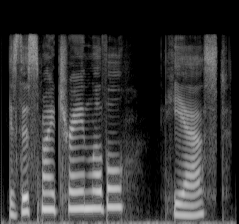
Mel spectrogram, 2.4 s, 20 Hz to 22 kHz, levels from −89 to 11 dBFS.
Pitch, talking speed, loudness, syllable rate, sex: 255 Hz, 175 wpm, -16 LUFS, 5.3 syllables/s, female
